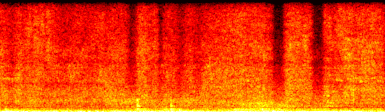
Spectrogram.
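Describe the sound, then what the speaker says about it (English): A lint-free rag dampened with rubbing alcohol rubs steadily over a sanded wooden table top, giving a continuous soft scrubbing swish with slight rhythmic strokes, close and unaccompanied by speech. "I'm gonna take a lint-free rag with some rubbing alcohol and I'm just gonna go all around it"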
